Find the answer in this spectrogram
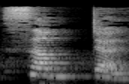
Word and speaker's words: subtle: That means the letter B is silent in all of these words.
